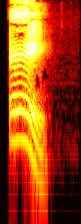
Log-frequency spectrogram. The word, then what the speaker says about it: eta: Okay, that little thing is called the letter eta. It's pronounced A. Hey, and no, it's not Canadian. Expletive of disassociation.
